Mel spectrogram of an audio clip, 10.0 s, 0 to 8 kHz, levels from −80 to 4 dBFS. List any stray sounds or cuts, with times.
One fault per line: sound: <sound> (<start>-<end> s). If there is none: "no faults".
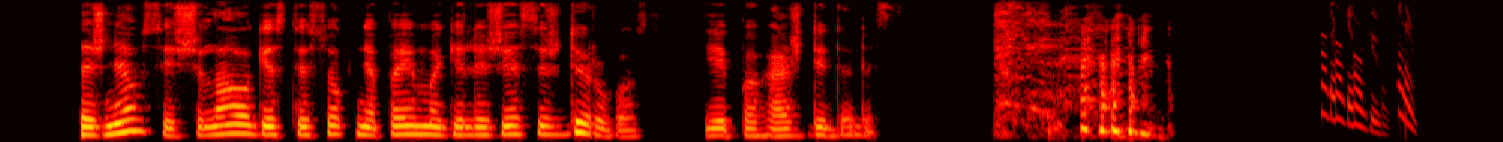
sound: laugh (6.6-7.8 s)
sound: chirp (8.8-9.5 s)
